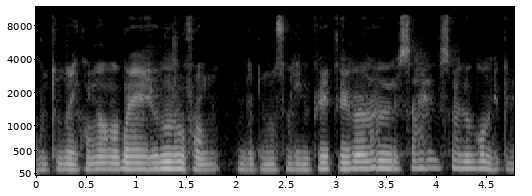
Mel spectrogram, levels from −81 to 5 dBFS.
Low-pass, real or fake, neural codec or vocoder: 9.9 kHz; fake; autoencoder, 22.05 kHz, a latent of 192 numbers a frame, VITS, trained on one speaker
